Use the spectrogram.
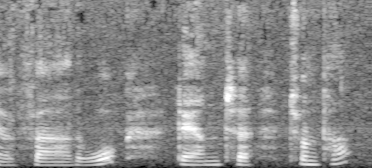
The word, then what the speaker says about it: Tjunpe: known as simpsons gap it doesn't um spell how you pronounce it i can never get my tongue around them but apparently chun pa is the correct pronunciation so this is i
